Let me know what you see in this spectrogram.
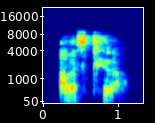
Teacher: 2nd letter in the tha varga, it has to be aspirated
